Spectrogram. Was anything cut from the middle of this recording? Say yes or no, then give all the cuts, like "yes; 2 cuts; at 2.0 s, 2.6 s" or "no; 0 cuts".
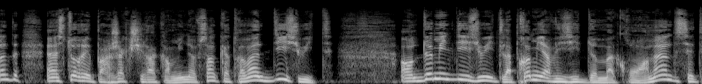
no; 0 cuts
